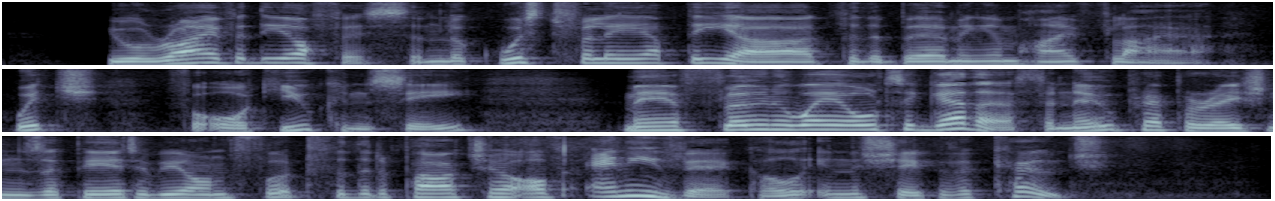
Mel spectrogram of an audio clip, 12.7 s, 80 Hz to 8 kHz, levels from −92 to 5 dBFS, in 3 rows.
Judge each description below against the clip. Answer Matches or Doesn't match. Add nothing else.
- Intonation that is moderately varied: Doesn't match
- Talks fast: Matches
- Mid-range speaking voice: Matches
